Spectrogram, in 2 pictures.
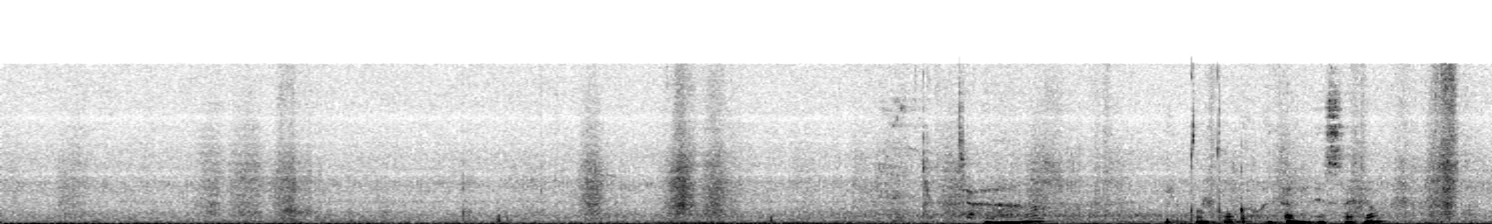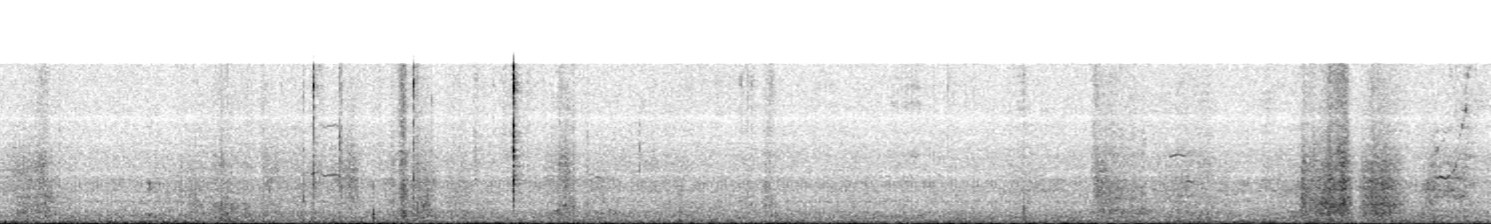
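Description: Small clippers snip a cat's claws with sharp little clicks.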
